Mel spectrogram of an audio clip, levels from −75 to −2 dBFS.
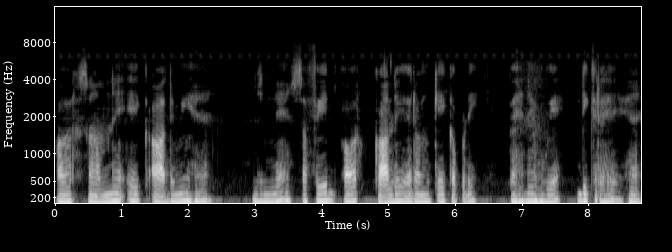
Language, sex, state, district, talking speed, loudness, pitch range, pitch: Hindi, male, Chhattisgarh, Raipur, 115 wpm, -20 LUFS, 125-135 Hz, 130 Hz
